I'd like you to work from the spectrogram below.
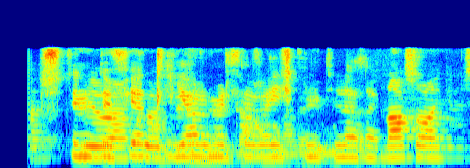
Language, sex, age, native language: Icelandic, male, 12, Icelandic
